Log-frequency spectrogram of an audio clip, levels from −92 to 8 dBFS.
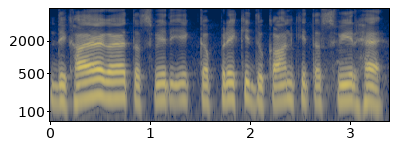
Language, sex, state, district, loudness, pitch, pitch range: Hindi, male, Assam, Kamrup Metropolitan, -17 LUFS, 160 Hz, 150-165 Hz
